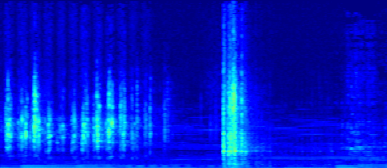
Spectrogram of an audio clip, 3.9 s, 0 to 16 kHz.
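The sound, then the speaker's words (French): Six dice are shaken and thrown in a tabletop game session. Rapid light clicking rattles for over a second, then one loud clattering burst is followed by a quieter low hum. “Et maintenant, je lance 6 dés, en fait.”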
